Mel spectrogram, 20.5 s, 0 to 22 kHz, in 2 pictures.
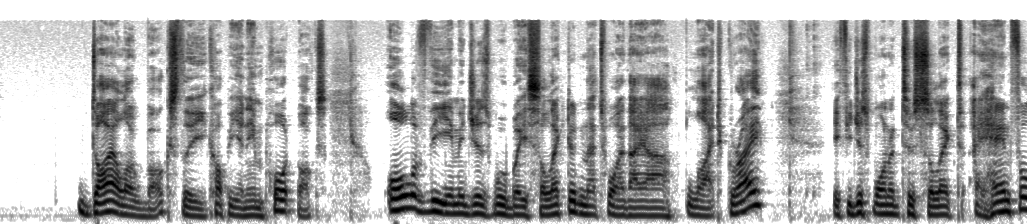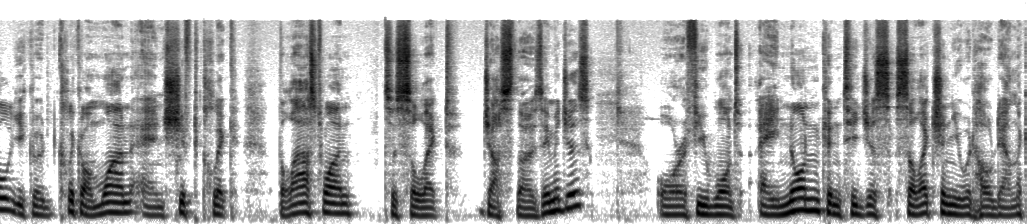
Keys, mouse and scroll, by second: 8.1 click, 11.7 shift+click.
